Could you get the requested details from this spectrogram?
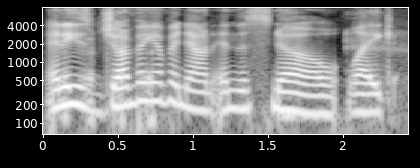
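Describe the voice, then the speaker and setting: A woman in her thirties chatting casually as a podcast co-host, her voice hoarse and raspy after being sick. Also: on the low side, moderate pace. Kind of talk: casual chat.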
